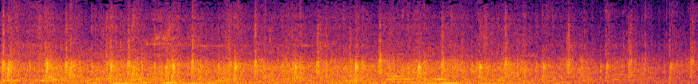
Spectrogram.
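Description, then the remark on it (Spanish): A crowd gives an ovation for the founder of Amigos de Gine de Trista, steady, dense overlapping claps filling the space for a few seconds, with a faint murmur of voices mixed underneath. “Bellos de punta, ovación para el fundador de Amigos de Gine de Trista”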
